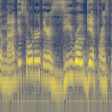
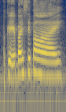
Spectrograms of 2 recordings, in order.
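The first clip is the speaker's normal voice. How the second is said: calling out goodbye; 4 semitones higher, slower than usual. Real, not acted. Signing off the livestream.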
